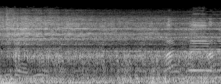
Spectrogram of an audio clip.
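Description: A voice over the steady hiss and rumble of a car cabin on the move, with the stereo's music briefly dropped out.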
